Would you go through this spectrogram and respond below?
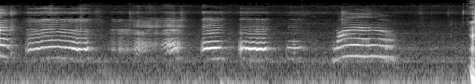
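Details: Pet domestic cats, Nico and Latte, at home on the day they first meet the family's newborn son: a series of five or six drawn-out, tonal meows, some slightly rising then falling, separated by short pauses in a quiet indoor room.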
